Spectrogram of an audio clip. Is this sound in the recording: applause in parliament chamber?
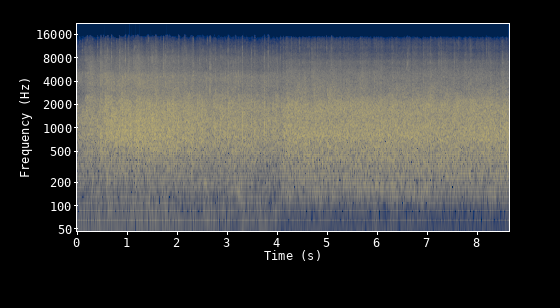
yes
